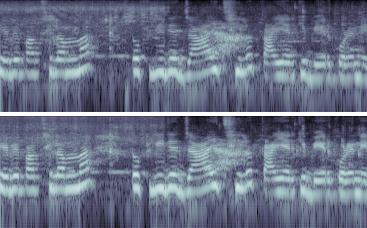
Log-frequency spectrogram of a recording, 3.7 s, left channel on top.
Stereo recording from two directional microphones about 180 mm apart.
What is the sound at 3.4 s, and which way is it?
Frying, 20° right (ahead or behind).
